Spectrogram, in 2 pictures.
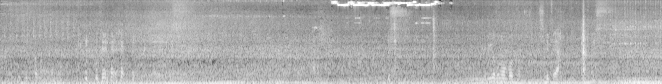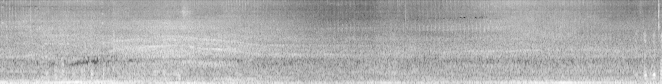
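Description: Road traffic passing close, classic cars and vans among it, with engines running steadily at low speed. About halfway through, one engine note rises and falls as a vehicle goes by.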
